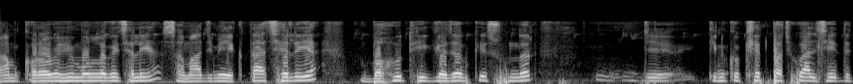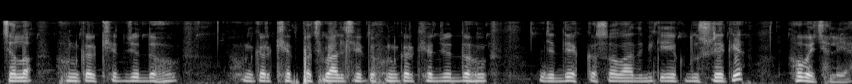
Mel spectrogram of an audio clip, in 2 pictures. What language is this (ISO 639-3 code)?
mai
